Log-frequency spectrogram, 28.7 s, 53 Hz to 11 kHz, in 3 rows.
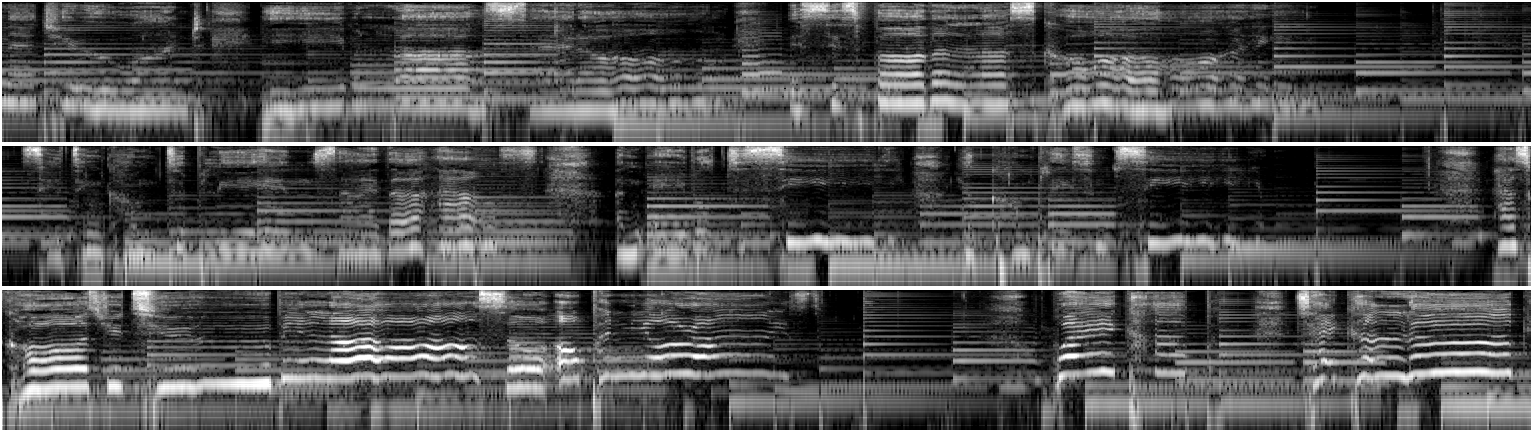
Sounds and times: Music: 0.0s - 28.6s.

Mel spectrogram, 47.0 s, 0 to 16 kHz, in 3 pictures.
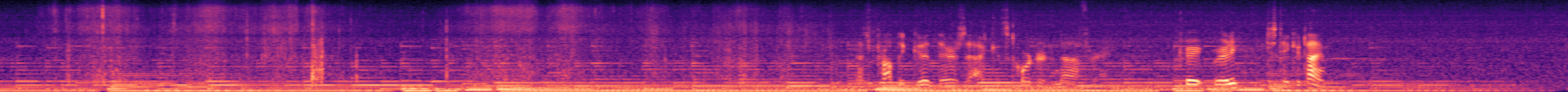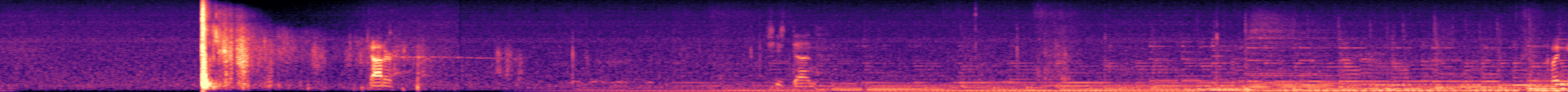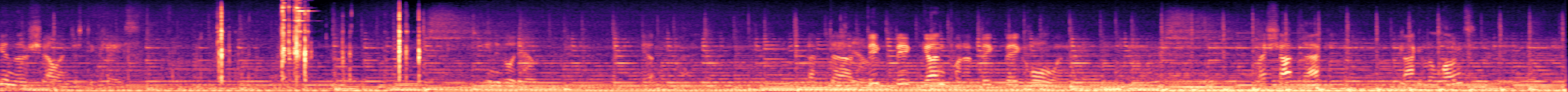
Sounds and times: Music: 0.0s - 15.6s, 21.5s - 47.0s
Outside, rural or natural: 0.0s - 47.0s
Speech: 8.6s - 11.2s, 11.8s - 13.4s, 19.4s - 19.8s, 23.4s - 24.0s, 31.0s - 32.9s, 36.1s - 36.8s, 37.8s - 38.3s, 39.4s - 42.1s, 43.9s - 44.7s, 45.3s - 46.2s.

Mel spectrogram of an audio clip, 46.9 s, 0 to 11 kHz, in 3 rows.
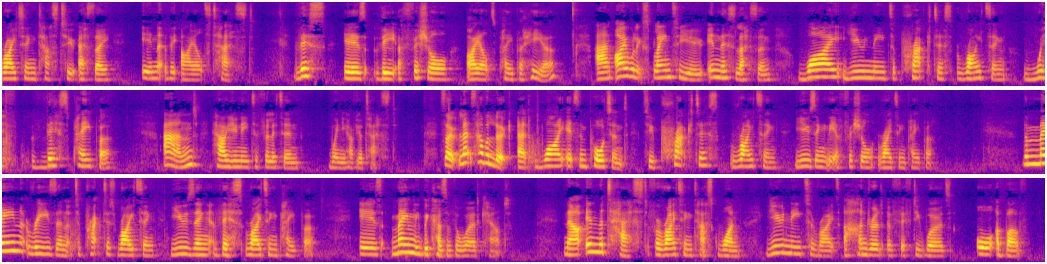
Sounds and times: Speech: 0.0s - 3.8s, 4.4s - 17.4s, 18.1s - 21.6s, 22.2s - 29.7s, 31.0s - 36.0s, 36.7s - 39.0s, 39.7s - 46.7s.

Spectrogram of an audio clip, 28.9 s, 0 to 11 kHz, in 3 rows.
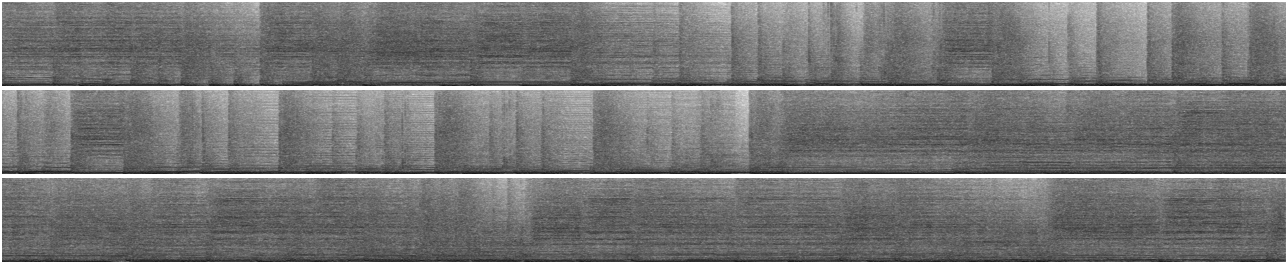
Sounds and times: Guitar: 0.0s - 28.8s
Heavy metal: 0.0s - 28.8s
Keyboard (musical): 0.0s - 28.8s
Progressive rock: 0.0s - 28.8s.

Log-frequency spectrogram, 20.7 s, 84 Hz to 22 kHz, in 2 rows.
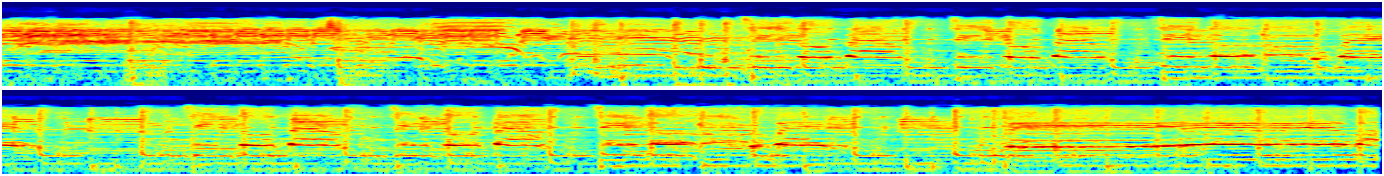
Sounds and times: Christmas music: 0.0s - 20.7s.

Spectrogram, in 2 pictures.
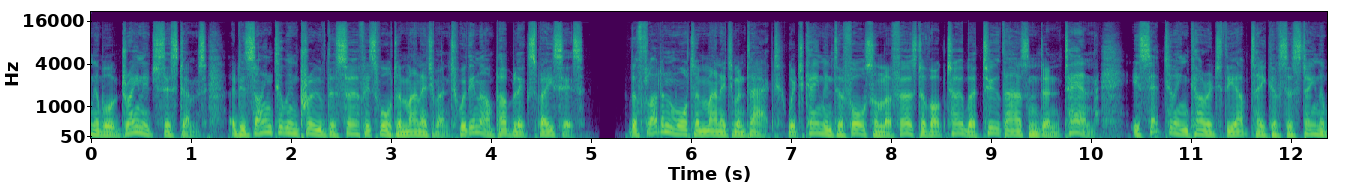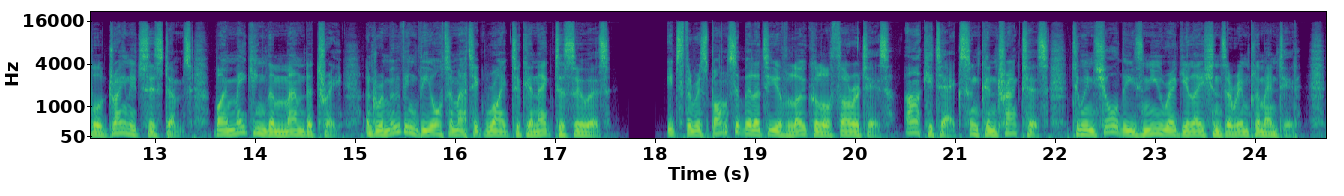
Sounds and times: Speech: 0.0s - 17.6s, 18.2s - 24.7s.

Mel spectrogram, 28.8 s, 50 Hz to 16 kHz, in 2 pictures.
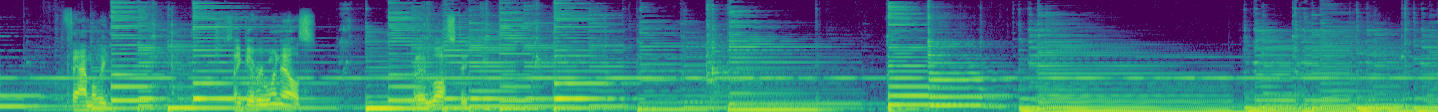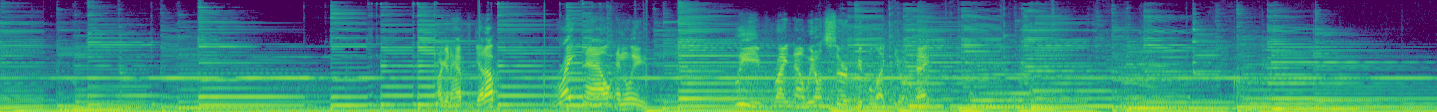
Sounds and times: Acoustic guitar: 0.0s - 28.7s.

